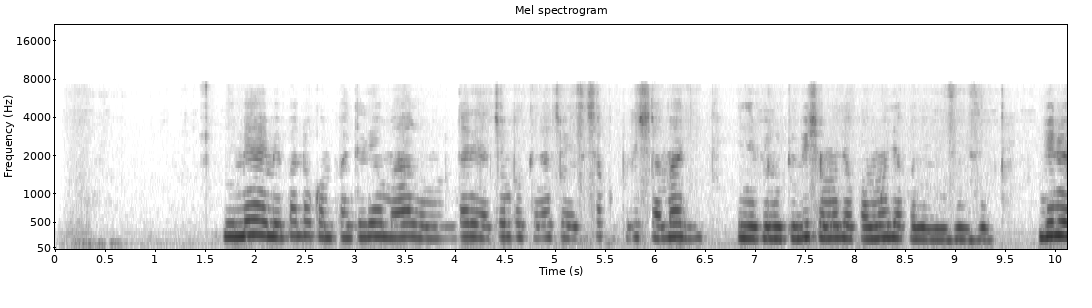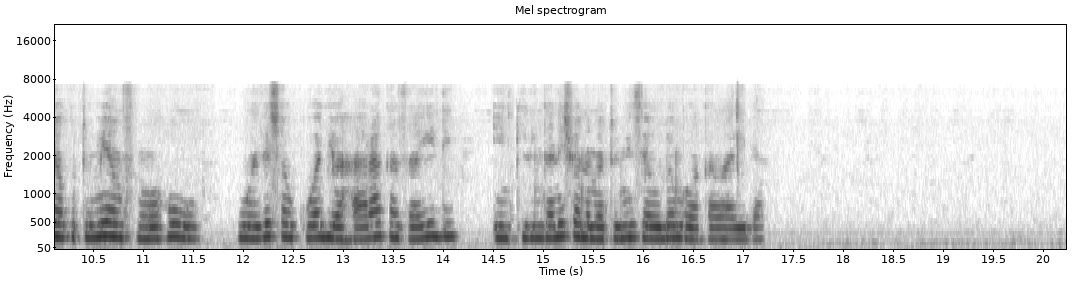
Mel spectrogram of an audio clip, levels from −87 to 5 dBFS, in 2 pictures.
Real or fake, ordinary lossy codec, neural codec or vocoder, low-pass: real; AAC, 32 kbps; none; 7.2 kHz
